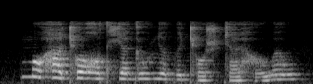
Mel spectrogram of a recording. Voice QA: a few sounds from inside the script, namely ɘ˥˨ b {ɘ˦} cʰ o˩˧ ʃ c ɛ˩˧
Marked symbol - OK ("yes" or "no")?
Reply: yes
